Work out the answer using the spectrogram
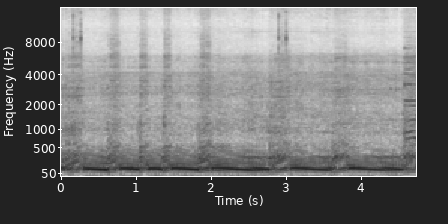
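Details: Honda 125 after replacing the burnt exhaust washer at the head, which had caused a phat-phat leak from a loose nut; blips through the revs with a clean, even exhaust beat and no popping; normal exhaust note.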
